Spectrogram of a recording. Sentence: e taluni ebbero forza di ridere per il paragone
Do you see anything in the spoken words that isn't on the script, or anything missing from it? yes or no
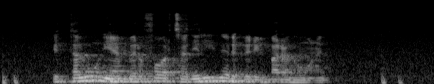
no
